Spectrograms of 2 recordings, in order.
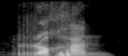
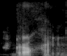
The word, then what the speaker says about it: Rohan: señores de los caballos en la pronunciación de gondor ch como en alemán cales etcétera se ha suavizado hasta convertirse en una aspirada aproximadamente J una H aspirada aproximadamente J en castellano Así rohan iia suena como rohan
